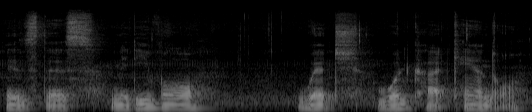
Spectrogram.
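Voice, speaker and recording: A soft-spoken ASMR host playing a calm witch shopkeeper, talking gently and without hurry while showing items. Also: low voice, gravelly, slight background noise. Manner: gentle, unhurried, hushed delivery. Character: calm Salem witch shopkeeper welcoming customers. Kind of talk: soft-spoken ASMR roleplay, product showcase.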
